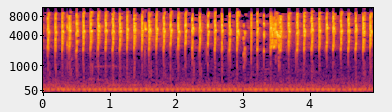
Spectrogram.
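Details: Male and female lovebirds chattering in a fast, steady run of sharp high chips, about three per second, with one louder burst midway over a low hum.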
